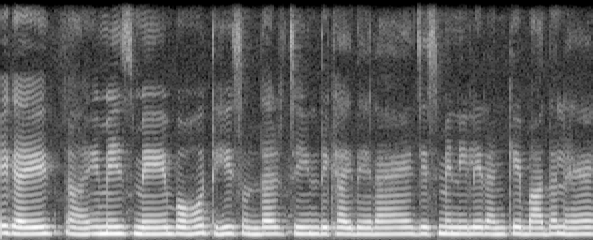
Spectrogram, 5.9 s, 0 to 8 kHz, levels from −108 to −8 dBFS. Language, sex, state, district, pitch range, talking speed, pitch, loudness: Hindi, female, Uttar Pradesh, Muzaffarnagar, 215-225 Hz, 160 wpm, 220 Hz, -15 LUFS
